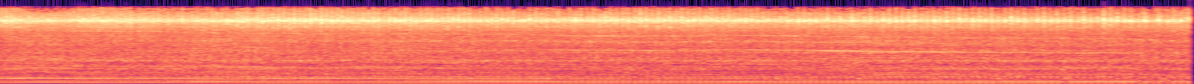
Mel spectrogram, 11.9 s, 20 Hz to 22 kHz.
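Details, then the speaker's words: Craftsman GT6000 garden tractor repowered with a Briggs & Stratton Vanguard 16HP horizontal-shaft engine, run after swap with the tractor's throttle cable and breather piece fitted; steady, even drone at constant speed, no misses, knocks or hunting, running smooth. "how about that guys man that sounds great doesn't it I'm stoked fantastic"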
